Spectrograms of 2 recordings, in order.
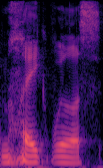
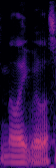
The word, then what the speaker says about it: Willis: This is the first time I've even heard of Malik Willis. Yeah. I don't know who was he before. well, it just rhymes with Will Levis.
